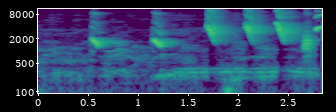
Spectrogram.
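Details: Singing Chopi blackbird indoors: two clear falling whistles half a second apart, followed by a quickening run of loud harsh descending notes, with a low background hum.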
